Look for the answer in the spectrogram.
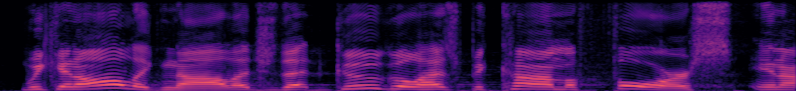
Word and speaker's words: googol: The founders of this corporation called Google took their name from a mathematical term, the word Google, pronounced the same but spelled differently. It's spelled G-O-O-G-O-L.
